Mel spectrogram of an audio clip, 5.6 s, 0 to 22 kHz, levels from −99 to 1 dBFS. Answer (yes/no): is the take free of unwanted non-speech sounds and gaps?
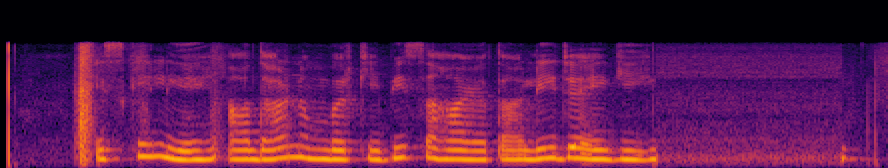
yes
